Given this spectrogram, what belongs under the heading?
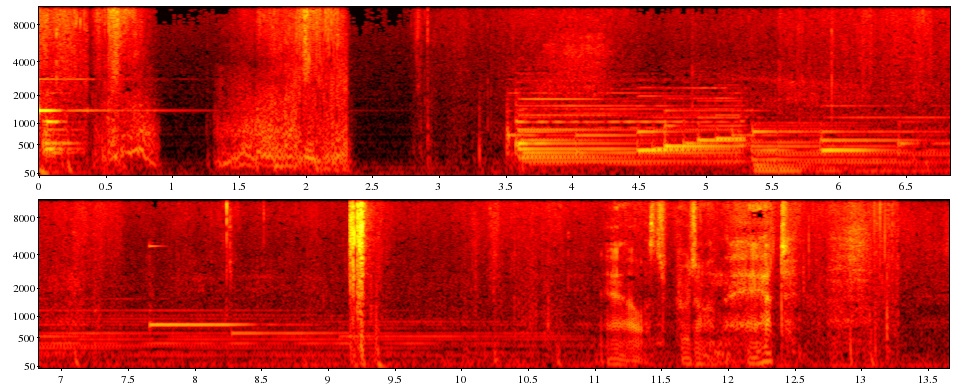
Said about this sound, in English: Ever try on a costume? You know I'm gonna be inside here. This costume has a zipper on it too.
